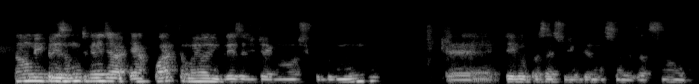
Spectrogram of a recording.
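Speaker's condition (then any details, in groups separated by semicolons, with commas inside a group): No condition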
